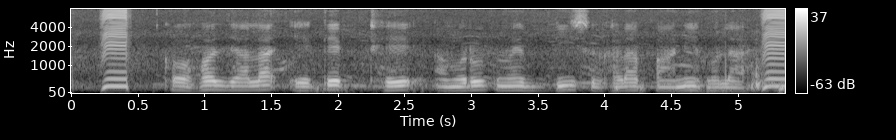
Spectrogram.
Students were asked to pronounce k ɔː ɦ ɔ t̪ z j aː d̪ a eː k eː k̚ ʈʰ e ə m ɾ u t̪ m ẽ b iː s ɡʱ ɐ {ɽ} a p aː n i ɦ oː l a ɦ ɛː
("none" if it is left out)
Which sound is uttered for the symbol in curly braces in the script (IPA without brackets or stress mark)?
ɽ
